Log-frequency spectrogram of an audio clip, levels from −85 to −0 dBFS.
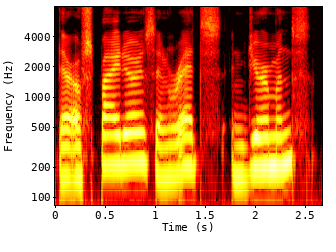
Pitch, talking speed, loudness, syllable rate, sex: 190 Hz, 155 wpm, -16 LUFS, 4.4 syllables/s, female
